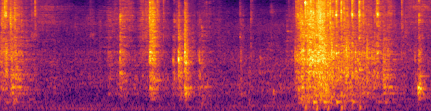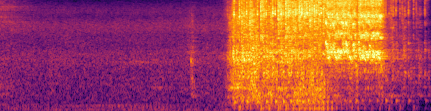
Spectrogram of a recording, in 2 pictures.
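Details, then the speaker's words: Previously locked-up small Briggs & Stratton engine, oiled inside so smoking, pull-start clatter then catches and buzzes at speed in two short bursts, firing consistently before adding gas; runs normally, recoil screeches, carb/tank need cleaning. "so that's firing up pretty consistently let's throw some gas in there and see if it'll work"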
